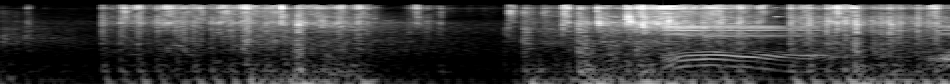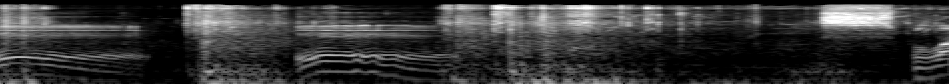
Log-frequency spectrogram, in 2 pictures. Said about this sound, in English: It's like gunshots everywhere.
